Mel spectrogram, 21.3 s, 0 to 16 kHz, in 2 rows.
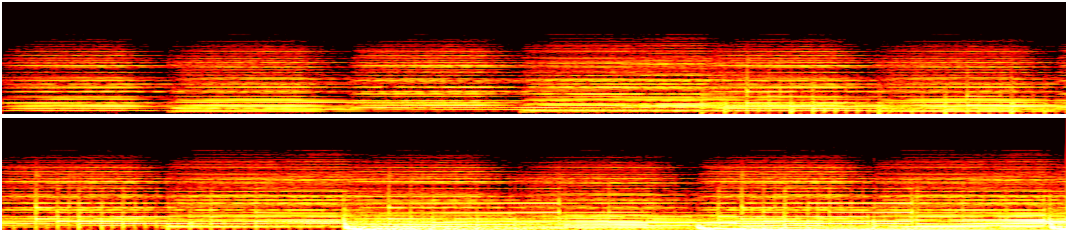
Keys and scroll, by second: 4.8 1.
